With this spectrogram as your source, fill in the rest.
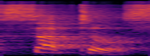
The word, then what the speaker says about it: subtle: You said the B is silent. Subtle.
